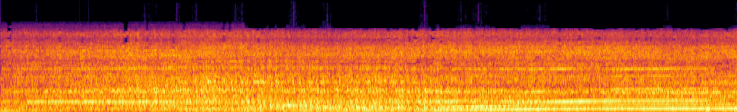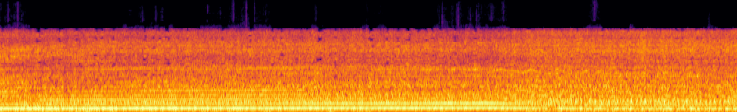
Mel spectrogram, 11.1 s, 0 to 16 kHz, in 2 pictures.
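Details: 1975 Evinrude 25 HP two-stroke outboard after tune-up, carb cleaning and new parts, lower cylinder 130 psi compression. On a lake test run after restart on a chilly morning, a smooth, even drone climbs with throttle and holds steady, no misses or knocks. Normal running.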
